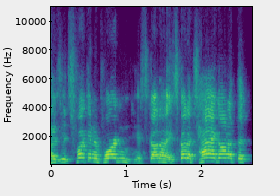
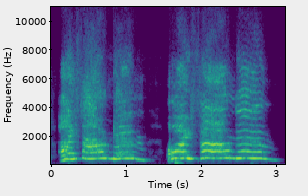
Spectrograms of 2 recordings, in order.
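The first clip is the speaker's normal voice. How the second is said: very high, very slow, drawn-out top-of-the-lungs scream; 12 semitones higher than usual. Calling out while being lifted onto a shoulder: screaming at the top of lungs. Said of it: "starting yelling at the scream at the top of my lungs".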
